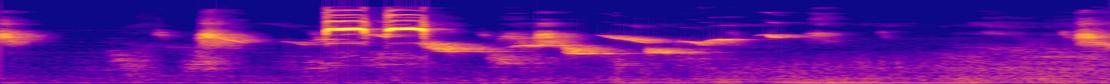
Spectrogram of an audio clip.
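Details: Calling female Bar-winged prinia, trying to draw a male into answering: one loud pair of piercing, clipped notes, surrounded by quieter sliding chirps and twitters from other birds.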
